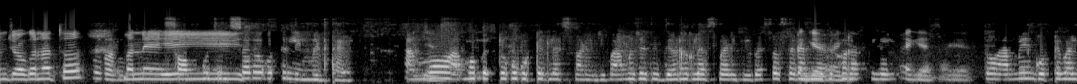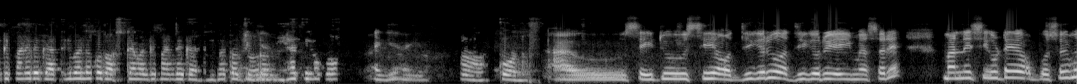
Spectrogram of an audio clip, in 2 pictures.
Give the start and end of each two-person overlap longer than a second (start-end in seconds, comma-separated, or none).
0.7-2.4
